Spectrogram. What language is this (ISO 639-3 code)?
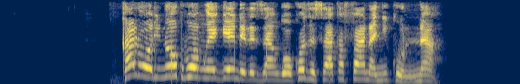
lug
